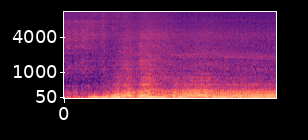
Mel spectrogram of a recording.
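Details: Mitsubishi 3000GT VR4 being tuned for two-step flames, fuel just reduced, engine cold: weak rumble, then it catches only with a heavy throttle blip and settles into a lumpy rev. Hard start.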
